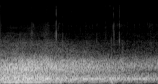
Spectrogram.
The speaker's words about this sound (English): Another car.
